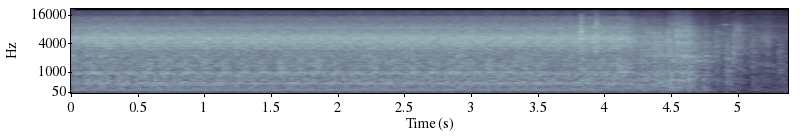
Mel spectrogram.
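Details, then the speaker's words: 2010 Ford C-Max 1.8 diesel just started after oil and filter change (about 3.6-3.7 L refilled), not revved: steady diesel idle with even clatter, smooth and settled, oil pressure light goes out; sounds healthy. "it tick over for a few moments make sure the oil pressure light goes out yeah light's going out it's good"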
